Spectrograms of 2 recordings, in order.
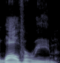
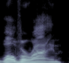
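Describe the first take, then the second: First: "Wolverine" as WAHL-ver-een, ending like "seen"; rejected mispronunciation. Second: "Wolverine" as WOHL-ver-ine, ending like "mine"; acceptable mispronunciation. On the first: Retold or imitated. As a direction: open "Wolverine" with an AH vowel, WAHL. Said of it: "I don't know what accent that is". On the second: Shown as a demonstration. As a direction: end "Wolverine" on a long EYE-n sound. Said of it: "not Wolverine".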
